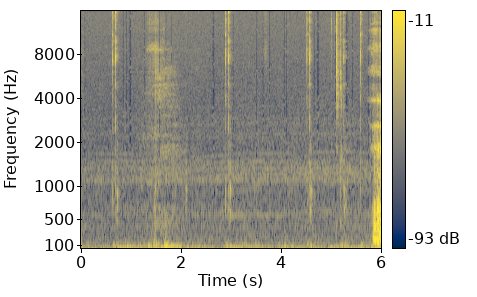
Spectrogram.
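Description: Faint computer mouse clicks, a handful scattered irregularly over a few seconds, over a low steady background hum.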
